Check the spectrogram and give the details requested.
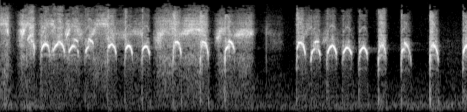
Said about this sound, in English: Robin's alarm? Yeah, know that one. That means somebody's coming with a lot of angry energy, okay?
